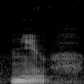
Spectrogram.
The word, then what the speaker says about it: mu: sample and the greek letter mu so that's pronounced mu both of these symbols indicate the mean but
